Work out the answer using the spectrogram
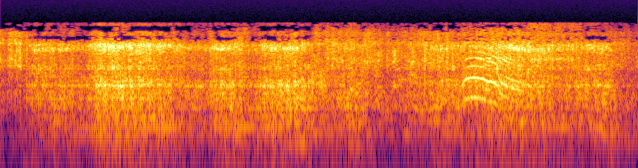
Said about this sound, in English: You know, this car doesn't work very well. Start it again. I'll brace myself.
